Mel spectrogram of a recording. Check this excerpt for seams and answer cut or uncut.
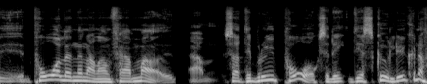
cut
